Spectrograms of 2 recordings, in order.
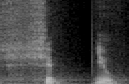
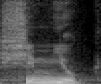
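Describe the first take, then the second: First: Each part is said separately, as on its own. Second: The two parts blend, changing the middle sounds. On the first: This simply joins the two number words. "not so much" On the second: This is how it is actually said in speech. "it sounded more like"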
